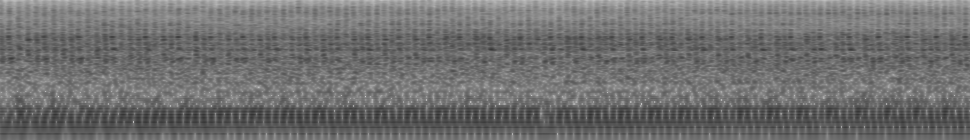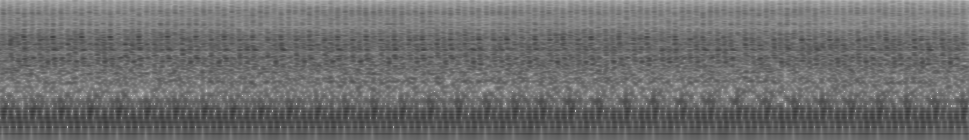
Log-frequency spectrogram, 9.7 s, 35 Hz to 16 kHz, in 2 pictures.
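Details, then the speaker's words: 1942 International TD6 crawler diesel idling on gasoline start mode (carburetor and magneto), warming up for a couple of minutes before switching to diesel; a steady low rumble with an even chug, no knocks or misses. "I'll let it run for a couple of minutes get some heat in the engine and then switch it over to diesel"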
